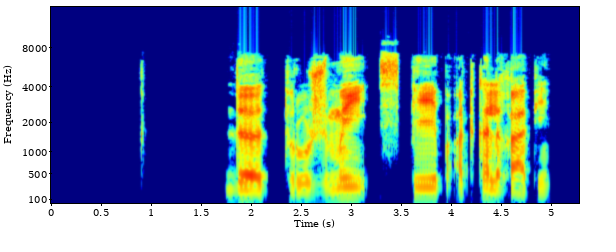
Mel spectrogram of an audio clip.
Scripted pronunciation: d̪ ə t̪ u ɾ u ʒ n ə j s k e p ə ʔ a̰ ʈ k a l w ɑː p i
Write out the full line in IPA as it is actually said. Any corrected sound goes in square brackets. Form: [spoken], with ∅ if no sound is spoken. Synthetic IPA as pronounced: d̪ ə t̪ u ɾ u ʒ [m] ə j s [p] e p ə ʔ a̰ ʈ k a l [ɣ] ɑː p i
